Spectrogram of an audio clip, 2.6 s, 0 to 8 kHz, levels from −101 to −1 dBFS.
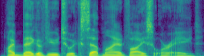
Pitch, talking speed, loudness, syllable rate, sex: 100 Hz, 235 wpm, -17 LUFS, 5.4 syllables/s, male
